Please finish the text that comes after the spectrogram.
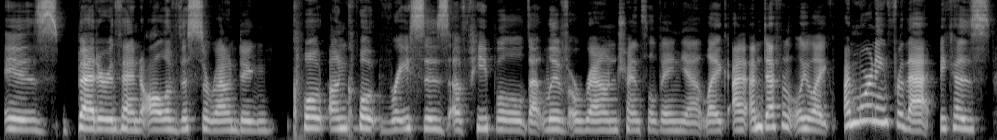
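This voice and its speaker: A woman producer and director chatting casually in an interview, talking in an informal, emphatic and animated way. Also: medium pitch, normal speed, hardly any pauses.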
